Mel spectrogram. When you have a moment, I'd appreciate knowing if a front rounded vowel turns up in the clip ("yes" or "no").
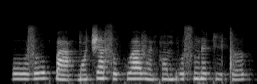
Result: no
